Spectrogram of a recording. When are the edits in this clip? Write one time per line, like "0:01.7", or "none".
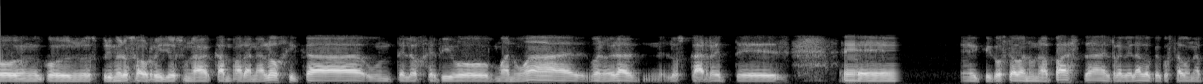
none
